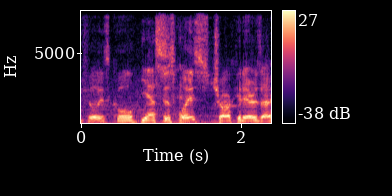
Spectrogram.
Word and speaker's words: Trocadero: This place, Trocadero, is that how you say it?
